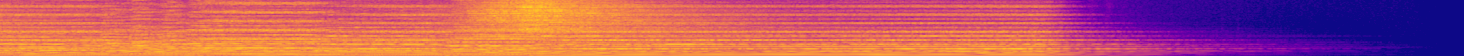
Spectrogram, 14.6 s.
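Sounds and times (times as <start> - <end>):
fantasy battle music: 0.0 - 11.6.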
